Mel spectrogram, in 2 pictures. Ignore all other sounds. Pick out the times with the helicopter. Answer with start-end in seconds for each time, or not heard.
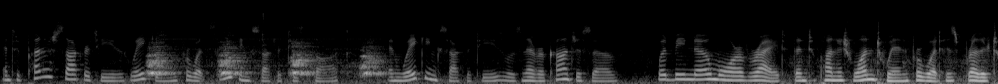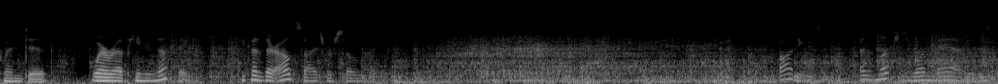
14.2-17.2.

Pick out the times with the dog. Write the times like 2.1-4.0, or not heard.
1.4-3.9.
